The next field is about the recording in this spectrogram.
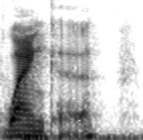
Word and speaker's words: wanker: the trick, for any of our international listeners, if you're trying to fake an English accent and you use the word wanker... Remember, the R isn't pronounced.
